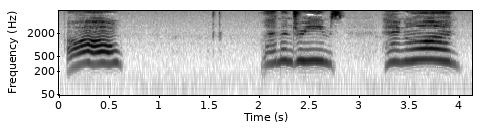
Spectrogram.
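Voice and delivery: high, loud, alarmed friend's voice; frantic call. Acted. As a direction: cry out in panic to hold on. Friend calls out at cliff edge.

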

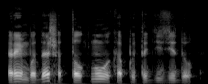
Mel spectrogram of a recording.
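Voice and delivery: ordinary delivery, nothing marked

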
